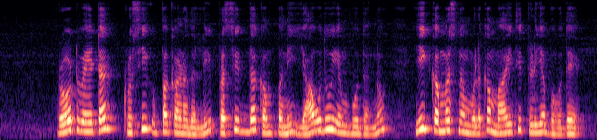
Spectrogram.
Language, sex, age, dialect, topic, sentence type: Kannada, male, 51-55, Mysore Kannada, agriculture, question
